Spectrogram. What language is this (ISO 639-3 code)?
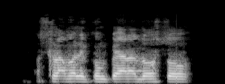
snd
